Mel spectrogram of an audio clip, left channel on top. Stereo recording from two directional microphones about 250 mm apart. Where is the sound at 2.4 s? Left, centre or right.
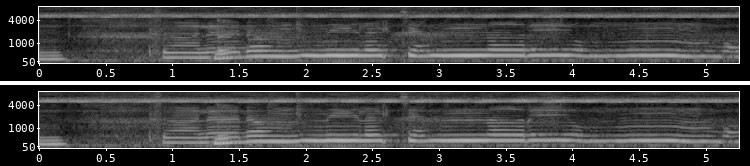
Centre.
